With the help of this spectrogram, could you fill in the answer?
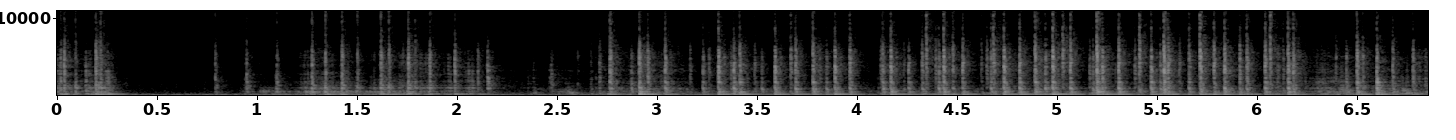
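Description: Long fingernails rapidly tap the ribbed top and plastic buttons of a small Atari Flashback 2 game console with a hollow plastic housing and a faux wood-grain panel. The result is a dense stream of quick, bright, hollow plastic clicks with a short ring, over a steady low hum.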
